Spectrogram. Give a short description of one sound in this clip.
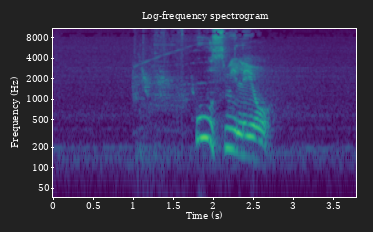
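A young man talks close to a microphone.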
